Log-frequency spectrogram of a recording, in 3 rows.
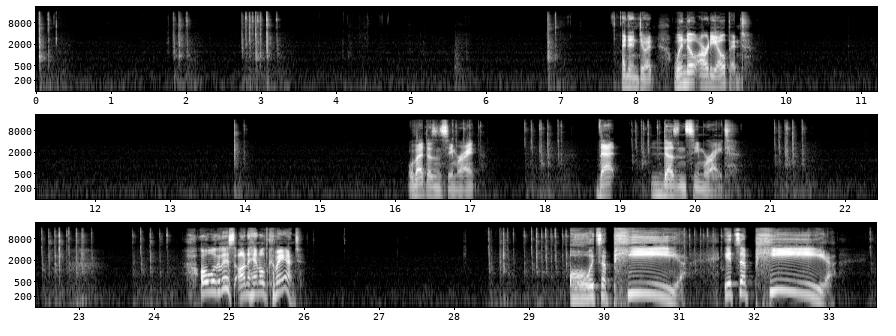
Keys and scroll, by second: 21.4 q.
